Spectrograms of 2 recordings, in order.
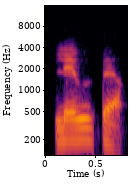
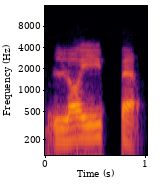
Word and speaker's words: Läufer: Nah, jadi ini dibacanya ya bukan menjadi Leuver ya, tapi dibacanya itu menjadi OI. Berarti bunyinya apa? Jadinya Loifer ya, Loifer.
